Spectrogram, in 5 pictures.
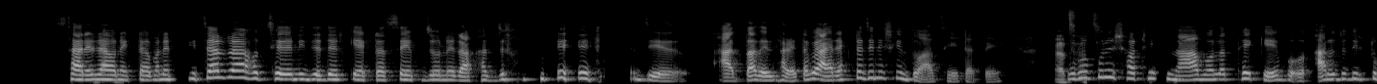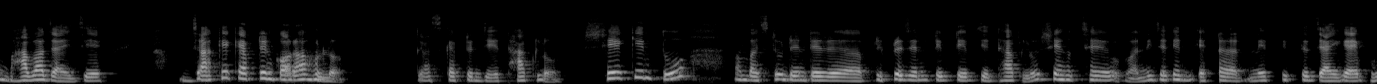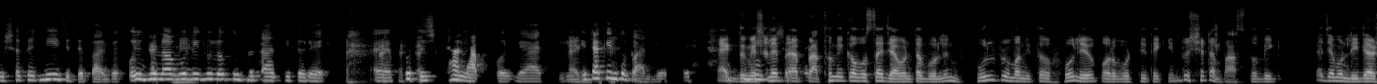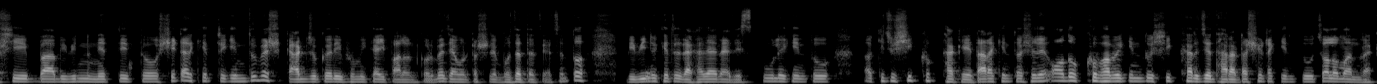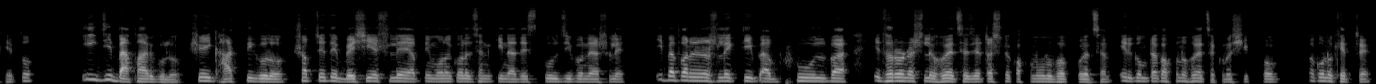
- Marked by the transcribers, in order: in English: "safe zone"; laughing while speaking: "জন্যে"; in English: "representative"; laugh; laughing while speaking: "ভবিষ্যতে"; in English: "leadership"
- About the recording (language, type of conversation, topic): Bengali, podcast, স্কুলে শেখানো কোন কোন বিষয় পরে গিয়ে আপনার কাছে ভুল প্রমাণিত হয়েছে?
- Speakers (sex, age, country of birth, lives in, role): female, 55-59, Bangladesh, Bangladesh, guest; male, 18-19, Bangladesh, Bangladesh, host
